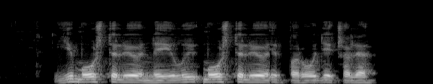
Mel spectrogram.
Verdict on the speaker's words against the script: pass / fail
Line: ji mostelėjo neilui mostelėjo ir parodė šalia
pass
